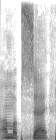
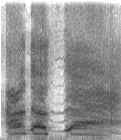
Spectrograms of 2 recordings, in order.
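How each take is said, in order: First: It is said quietly and meekly. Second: It is yelled loudly.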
